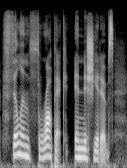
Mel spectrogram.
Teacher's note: You have to hit a heavy stress on throp in the first word, and then a really sharp nit sound in the second word.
